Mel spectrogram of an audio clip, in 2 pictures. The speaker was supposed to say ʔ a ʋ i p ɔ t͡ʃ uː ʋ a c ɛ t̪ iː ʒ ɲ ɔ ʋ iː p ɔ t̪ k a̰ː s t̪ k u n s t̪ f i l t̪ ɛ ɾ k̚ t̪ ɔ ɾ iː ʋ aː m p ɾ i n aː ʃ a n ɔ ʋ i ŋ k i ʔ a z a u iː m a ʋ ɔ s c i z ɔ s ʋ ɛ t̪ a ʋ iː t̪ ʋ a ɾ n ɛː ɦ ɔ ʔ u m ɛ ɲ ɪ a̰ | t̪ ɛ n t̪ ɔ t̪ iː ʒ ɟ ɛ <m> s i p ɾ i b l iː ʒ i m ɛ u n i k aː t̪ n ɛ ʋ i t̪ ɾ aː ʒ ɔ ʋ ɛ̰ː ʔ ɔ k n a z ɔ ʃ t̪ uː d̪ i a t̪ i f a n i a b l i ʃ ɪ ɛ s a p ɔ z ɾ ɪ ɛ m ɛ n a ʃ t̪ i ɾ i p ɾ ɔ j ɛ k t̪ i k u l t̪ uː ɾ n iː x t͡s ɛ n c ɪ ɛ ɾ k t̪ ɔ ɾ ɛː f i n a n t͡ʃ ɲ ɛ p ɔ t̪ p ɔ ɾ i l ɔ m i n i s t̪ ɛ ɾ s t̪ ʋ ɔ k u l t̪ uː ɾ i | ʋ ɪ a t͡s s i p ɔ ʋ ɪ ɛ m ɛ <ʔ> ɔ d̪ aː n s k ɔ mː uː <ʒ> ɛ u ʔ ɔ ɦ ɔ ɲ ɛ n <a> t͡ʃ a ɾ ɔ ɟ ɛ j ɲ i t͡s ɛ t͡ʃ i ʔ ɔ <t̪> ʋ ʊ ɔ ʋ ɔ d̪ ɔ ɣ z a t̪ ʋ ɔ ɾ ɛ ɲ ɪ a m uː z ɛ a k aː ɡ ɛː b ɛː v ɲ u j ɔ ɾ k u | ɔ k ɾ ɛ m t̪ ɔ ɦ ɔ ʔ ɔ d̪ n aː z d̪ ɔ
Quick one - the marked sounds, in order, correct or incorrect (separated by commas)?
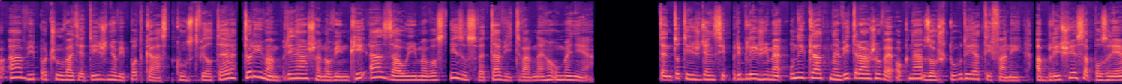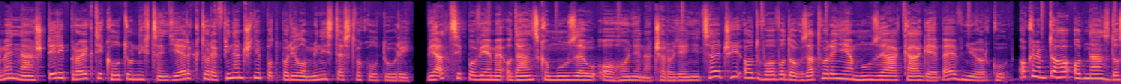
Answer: incorrect, correct, incorrect, correct, incorrect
